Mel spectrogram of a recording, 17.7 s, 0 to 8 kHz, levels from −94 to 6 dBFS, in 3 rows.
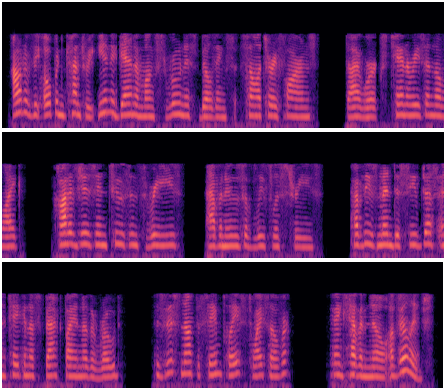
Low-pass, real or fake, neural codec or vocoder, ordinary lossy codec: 7.2 kHz; fake; codec, 24 kHz, 3.1 kbps, DualCodec; AAC, 16 kbps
